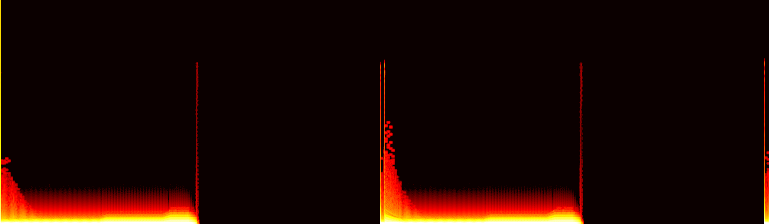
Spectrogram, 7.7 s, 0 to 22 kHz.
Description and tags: LS TM BASSLOOP 030 125 Am
house, techno, minimal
